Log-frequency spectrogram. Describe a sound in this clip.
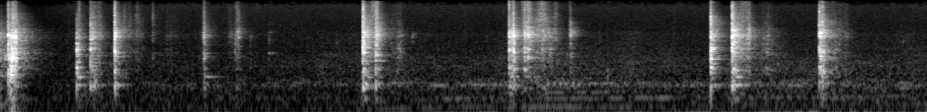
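A metal grater scrapes in short strokes.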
